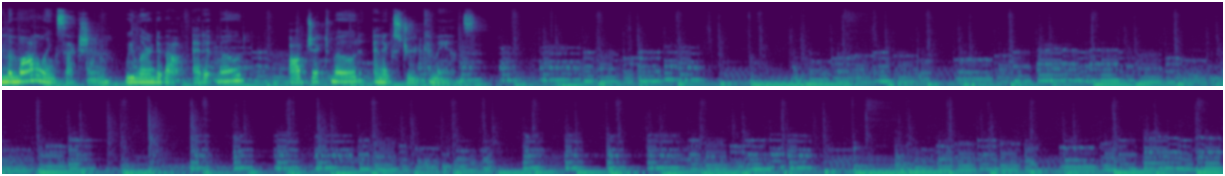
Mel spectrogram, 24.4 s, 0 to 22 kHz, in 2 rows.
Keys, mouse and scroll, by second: 0.0-0.4 typing, 1.4 Tab, 1.5-2.1 scroll down 2, 1.6 middle click, 2.1 middle click, 3.2-4.3 typing, 4.8 scroll down 1, 5.8 scroll up 1, 6.5-7.2 typing, 7.3 Return, 7.8 middle click, 8.3-8.7 scroll up 1, 8.7 typing, 9.8-10.8 typing, 14.3-14.6 scroll up 1, 15.2 typing, 16.3 Tab, 16.6-17.4 typing, 18.3 Tab, 18.6-19.3 typing, 20.2 Tab, 20.5-24.4 typing, 20.6 Tab, 21.6 double click, 21.8 scroll up 1, 22.2 Escape.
